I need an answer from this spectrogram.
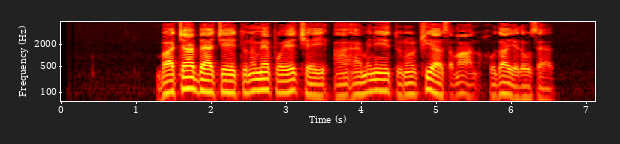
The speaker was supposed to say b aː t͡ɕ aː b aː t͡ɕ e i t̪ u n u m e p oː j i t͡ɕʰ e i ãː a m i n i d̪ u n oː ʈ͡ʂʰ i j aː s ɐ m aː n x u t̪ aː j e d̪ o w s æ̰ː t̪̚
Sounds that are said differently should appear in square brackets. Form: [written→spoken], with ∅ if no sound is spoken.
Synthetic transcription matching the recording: b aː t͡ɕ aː b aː t͡ɕ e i t̪ u n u m e p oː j [i→e] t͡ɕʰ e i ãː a m i n i [d̪→t̪] u n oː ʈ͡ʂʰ i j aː s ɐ m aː n x u [t̪→d̪] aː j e d̪ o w s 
